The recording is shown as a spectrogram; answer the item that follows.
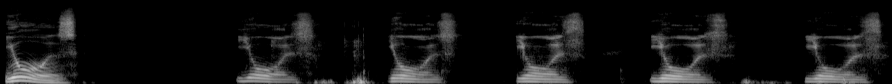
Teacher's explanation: i think i can feel some vibration in my throat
